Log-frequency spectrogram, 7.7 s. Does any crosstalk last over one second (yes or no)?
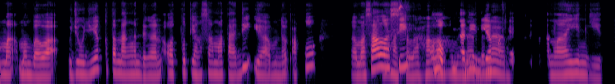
yes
